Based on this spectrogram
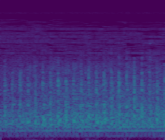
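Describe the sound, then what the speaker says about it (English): A CHP rescue helicopter arriving at a roadside accident scene: a steady, loud rotor thump with fast pulsing chop over a constant engine drone, close and unbroken. "The CHP helicopter arrived at the scene within minutes."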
